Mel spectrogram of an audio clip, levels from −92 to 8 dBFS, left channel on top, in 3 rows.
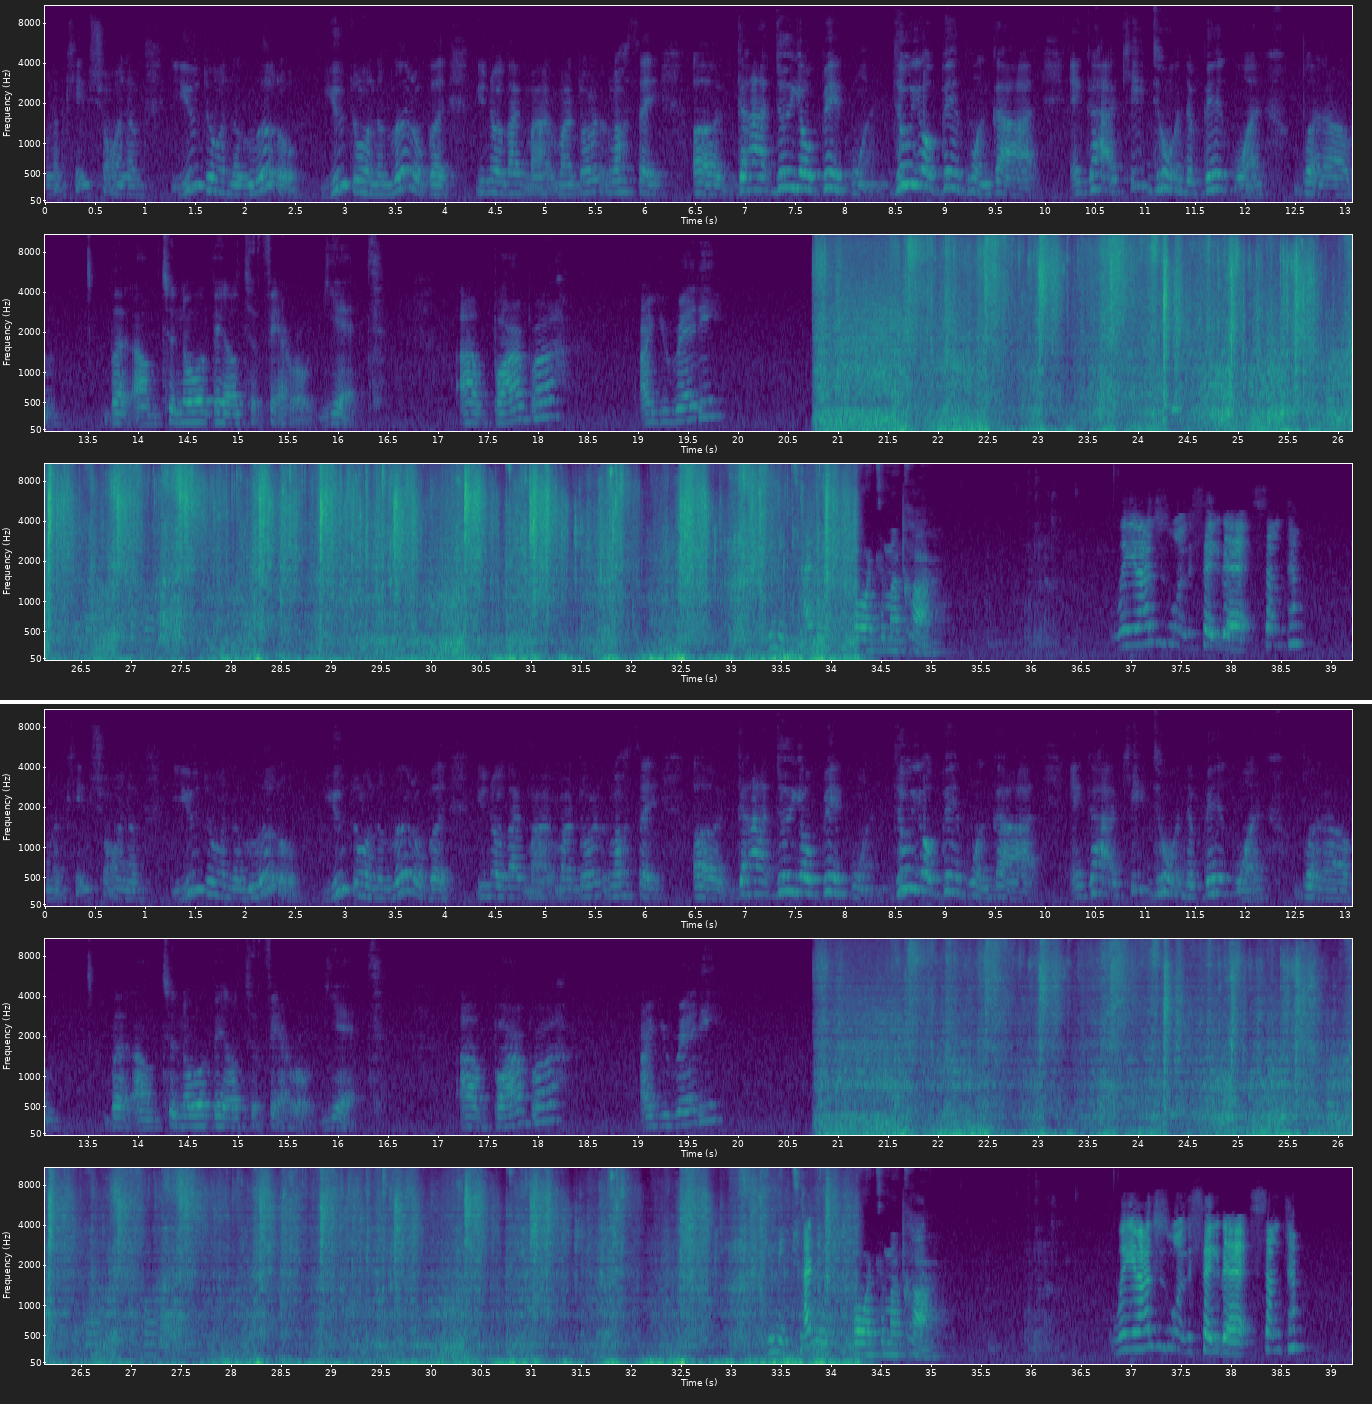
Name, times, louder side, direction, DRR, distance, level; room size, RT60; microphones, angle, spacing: voice 1, 0.0-13.2 13.7-16.5 17.2-18.3 19.0-19.8 24.3-27.9, left 3 dB, 45° left, 0.7 m, -50 dB
sound 1, 20.7-34.3, left 7 dB, 85° left, 0.4 m, -32 dB
voice 2, 33.3-35.2 35.5-35.6 35.9-36.2, right 2 dB, ahead, 0.5 m, -43 dB
voice 3, 36.8-38.6, right 8 dB, 90° right, 0.4 m, -37 dB
3.7 x 2.0 x 2.3 m
head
